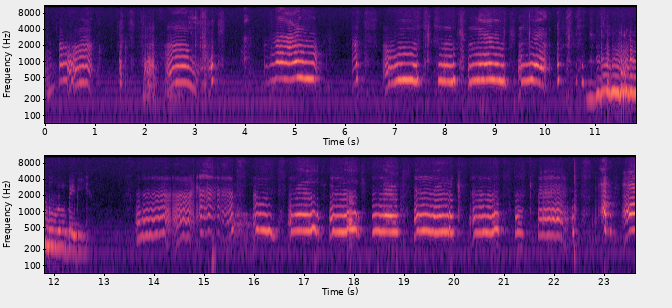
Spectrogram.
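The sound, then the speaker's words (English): An infant boy cries and howls in a long, continuous series of loud wails, each rising and falling in pitch, with brief gasping pauses between bursts and no talking. “Let him go on crying because it's kind of interesting howling anyway.”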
